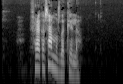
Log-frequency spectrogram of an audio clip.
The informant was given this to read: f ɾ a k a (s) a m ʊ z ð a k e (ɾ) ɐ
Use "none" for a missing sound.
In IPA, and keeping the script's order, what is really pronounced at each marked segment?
s, l

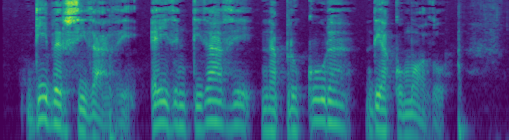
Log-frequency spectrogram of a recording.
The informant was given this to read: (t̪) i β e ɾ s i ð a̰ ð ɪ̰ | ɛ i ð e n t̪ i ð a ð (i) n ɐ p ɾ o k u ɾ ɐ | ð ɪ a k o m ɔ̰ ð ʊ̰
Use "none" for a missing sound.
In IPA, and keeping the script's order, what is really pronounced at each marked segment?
d̪, ɪ

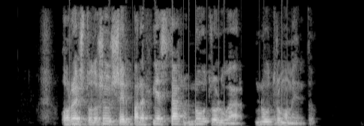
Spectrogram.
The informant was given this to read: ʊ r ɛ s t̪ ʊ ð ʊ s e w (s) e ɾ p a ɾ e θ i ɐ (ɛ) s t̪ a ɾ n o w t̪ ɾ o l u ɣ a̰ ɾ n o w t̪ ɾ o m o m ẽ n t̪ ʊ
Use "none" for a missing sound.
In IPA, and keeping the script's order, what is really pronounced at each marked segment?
s, e

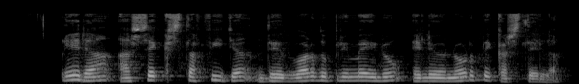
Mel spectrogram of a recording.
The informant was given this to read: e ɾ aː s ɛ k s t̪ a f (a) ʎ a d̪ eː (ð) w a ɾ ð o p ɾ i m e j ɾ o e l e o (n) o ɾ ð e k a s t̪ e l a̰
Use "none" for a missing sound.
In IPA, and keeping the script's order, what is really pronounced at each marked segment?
i, ð, n

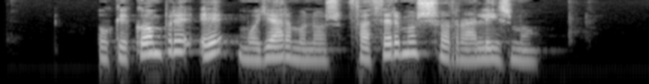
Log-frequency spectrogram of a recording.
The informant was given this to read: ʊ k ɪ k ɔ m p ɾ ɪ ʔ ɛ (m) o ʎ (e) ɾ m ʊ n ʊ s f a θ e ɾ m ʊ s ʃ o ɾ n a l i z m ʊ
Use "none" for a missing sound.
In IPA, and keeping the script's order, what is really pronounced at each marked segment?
m, a

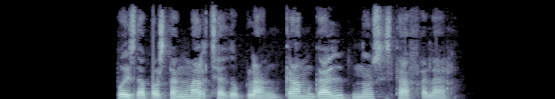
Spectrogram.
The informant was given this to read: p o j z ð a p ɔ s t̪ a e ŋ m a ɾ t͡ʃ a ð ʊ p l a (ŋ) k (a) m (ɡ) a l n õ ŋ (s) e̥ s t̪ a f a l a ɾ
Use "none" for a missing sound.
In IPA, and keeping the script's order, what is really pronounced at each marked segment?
ŋ, a, ɡ, s

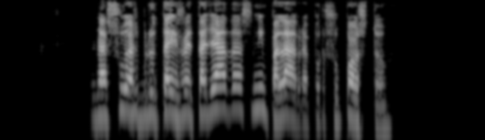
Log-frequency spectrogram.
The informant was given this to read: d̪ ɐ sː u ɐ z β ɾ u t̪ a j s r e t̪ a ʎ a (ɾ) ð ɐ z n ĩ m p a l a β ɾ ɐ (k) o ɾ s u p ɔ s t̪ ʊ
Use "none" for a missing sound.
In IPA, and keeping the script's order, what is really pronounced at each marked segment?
none, p

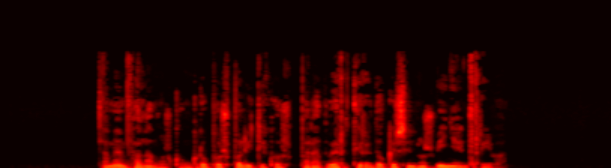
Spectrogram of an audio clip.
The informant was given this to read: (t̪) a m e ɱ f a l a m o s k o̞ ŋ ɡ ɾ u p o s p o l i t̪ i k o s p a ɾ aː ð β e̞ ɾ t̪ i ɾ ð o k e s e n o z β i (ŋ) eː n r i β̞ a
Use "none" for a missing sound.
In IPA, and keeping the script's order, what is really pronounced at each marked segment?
t̪, ɲ

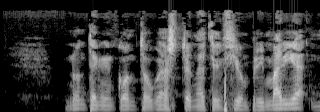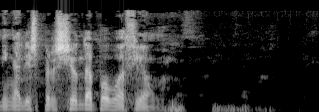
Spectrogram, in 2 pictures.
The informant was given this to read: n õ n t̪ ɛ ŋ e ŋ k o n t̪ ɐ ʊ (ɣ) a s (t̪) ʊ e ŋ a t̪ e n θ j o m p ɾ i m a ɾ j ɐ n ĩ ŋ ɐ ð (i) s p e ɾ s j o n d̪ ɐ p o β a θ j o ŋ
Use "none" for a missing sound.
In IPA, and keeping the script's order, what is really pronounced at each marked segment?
ɣ, t̪, i

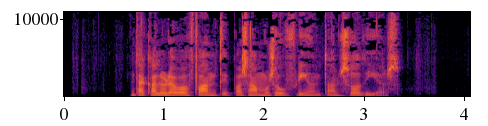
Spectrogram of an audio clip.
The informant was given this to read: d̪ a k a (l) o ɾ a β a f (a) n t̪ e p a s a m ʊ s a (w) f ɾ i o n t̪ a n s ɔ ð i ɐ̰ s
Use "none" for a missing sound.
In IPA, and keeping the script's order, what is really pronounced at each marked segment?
l, a, w

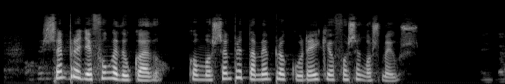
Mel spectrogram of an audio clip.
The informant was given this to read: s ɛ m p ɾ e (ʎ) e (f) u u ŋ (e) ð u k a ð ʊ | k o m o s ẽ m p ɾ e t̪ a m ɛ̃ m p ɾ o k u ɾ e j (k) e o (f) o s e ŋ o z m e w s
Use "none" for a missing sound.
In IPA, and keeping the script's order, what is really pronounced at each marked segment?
ʎ, f, e, k, f

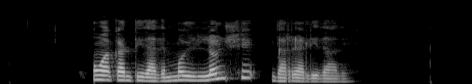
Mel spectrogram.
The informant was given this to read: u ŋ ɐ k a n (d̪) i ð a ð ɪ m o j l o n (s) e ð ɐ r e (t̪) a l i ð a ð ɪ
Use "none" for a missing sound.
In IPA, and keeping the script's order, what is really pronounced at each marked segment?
t̪, ʃ, none

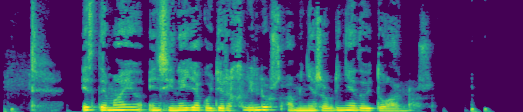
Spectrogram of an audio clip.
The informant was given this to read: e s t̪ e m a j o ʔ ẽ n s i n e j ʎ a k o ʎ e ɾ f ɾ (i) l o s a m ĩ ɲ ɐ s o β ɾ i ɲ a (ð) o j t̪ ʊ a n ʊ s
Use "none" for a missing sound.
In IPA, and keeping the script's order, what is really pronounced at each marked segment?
i, ð

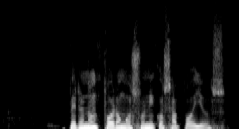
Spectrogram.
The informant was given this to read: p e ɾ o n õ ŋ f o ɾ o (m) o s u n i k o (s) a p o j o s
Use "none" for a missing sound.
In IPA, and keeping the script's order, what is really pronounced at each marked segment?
ŋ, s

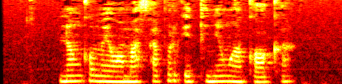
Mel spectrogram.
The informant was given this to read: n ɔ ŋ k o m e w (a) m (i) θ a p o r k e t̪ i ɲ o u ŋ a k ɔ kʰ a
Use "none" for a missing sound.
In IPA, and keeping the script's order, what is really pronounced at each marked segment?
a, a

